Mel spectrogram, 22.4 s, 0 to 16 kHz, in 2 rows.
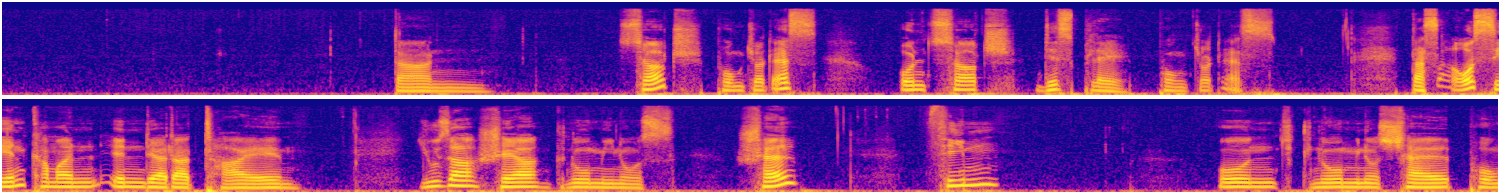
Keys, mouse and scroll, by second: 3.3 click, 5.1 click, 10.8 click, 14.2 click, 17.5 click.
